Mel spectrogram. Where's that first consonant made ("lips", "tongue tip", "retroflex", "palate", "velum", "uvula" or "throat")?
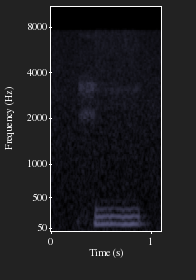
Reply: throat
